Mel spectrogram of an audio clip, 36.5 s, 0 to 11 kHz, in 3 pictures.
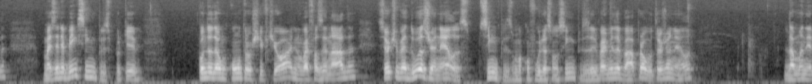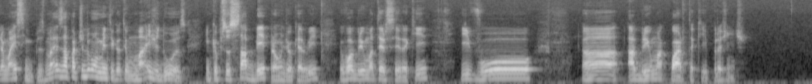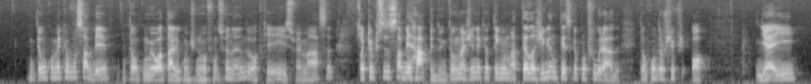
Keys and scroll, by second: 3.7 ctrl+x, 4.0 o, 5.9 ctrl+\, 9.0 ctrl+x, 9.1 o, 10.0 ctrl+x, 10.3 o, 17.0 -, 21.5 ctrl+Tab, 22.4 -, 23.6 ctrl+Tab, 26.3 ctrl+Tab, 26.6 ctrl+Tab, 26.9 ctrl+Tab, 28.3 ctrl+\, 34.1 ctrl+x, 34.4 o.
